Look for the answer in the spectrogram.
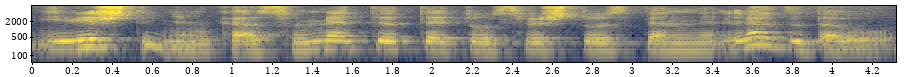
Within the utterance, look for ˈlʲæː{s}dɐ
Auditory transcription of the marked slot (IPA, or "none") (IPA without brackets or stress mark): z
